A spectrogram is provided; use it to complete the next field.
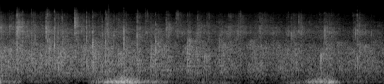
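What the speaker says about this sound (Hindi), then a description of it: "तालियां खूब बजनी चाहिए" An audience at a skill development project launch ceremony applauds with a dense, steady wash of clapping, continuing evenly throughout with no talk.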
